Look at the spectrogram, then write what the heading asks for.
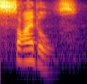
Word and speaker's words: sidle: I know a lot of people seem to have trouble with that word. It's sidles. That's how you pronounce it.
